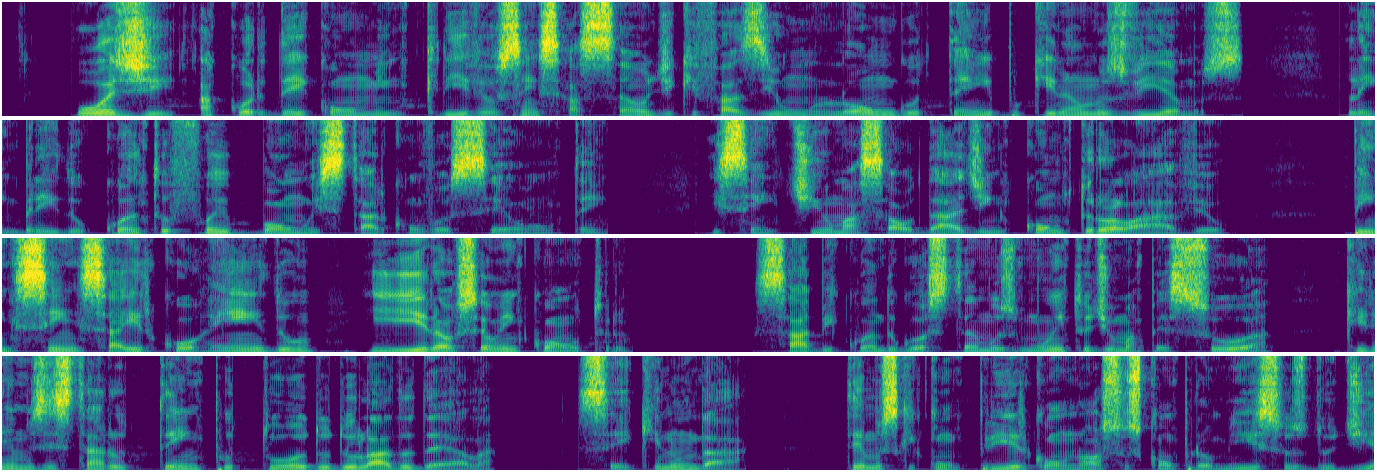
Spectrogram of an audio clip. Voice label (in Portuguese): Ja estou com saudades M; Telemensagens 2017; Só Voz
